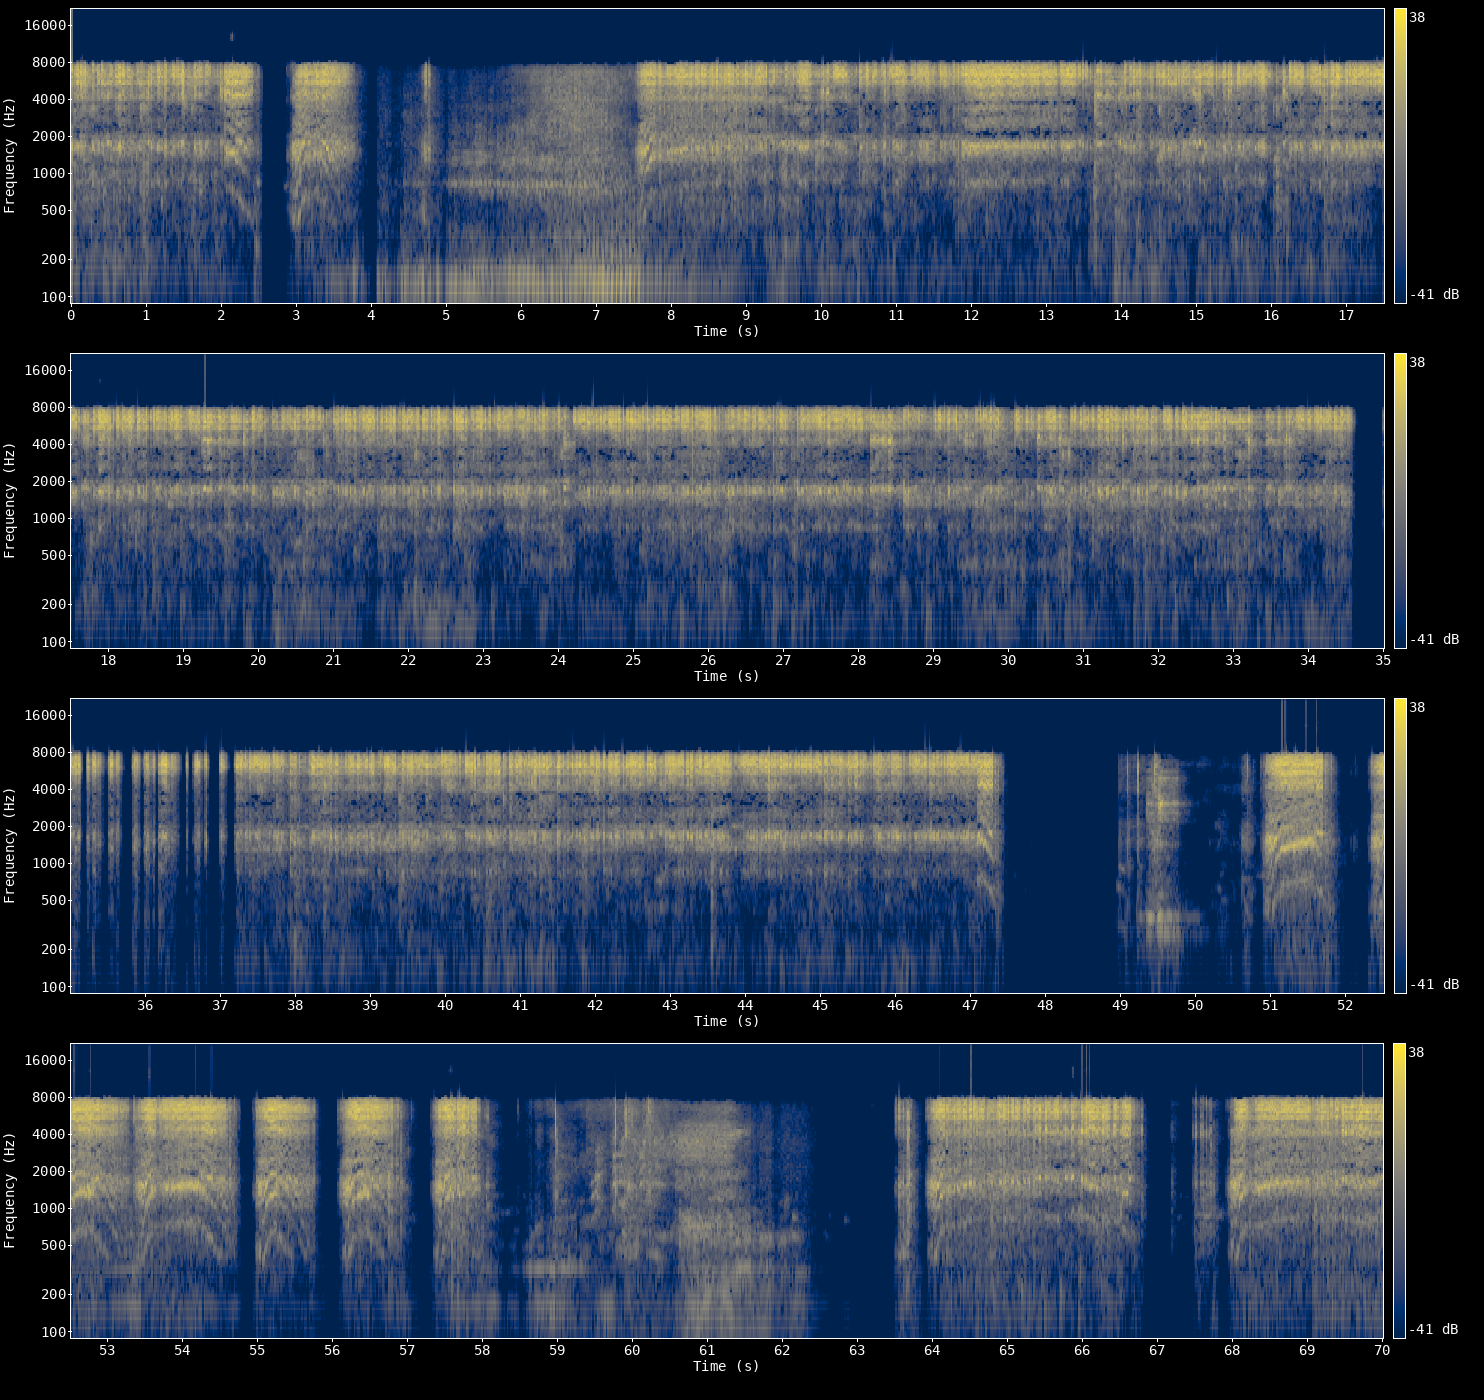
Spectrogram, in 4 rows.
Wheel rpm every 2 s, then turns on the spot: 240, 130, 10, 0, 150, 230, 230, 230, 230, 240, 230, 240, 230, 230, 230, 230, 230, 230, 230, 230, 230, 230, 220, 20, 0, 70, 90, 40, 30, 0, 0, 80, 210, 90, 220.
46-48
